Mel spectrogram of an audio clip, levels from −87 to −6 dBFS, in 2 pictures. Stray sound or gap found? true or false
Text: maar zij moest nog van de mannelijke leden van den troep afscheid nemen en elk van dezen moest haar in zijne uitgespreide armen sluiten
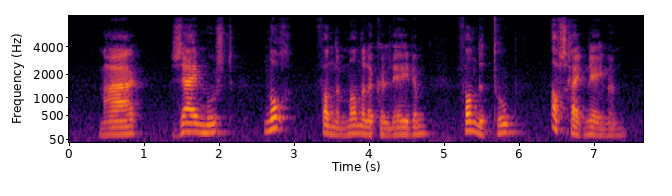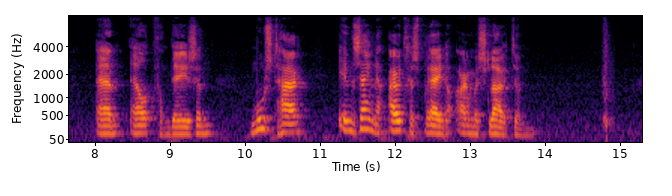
true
